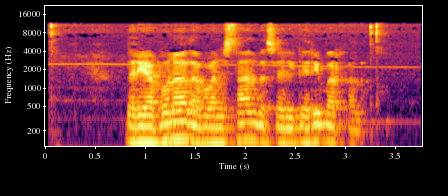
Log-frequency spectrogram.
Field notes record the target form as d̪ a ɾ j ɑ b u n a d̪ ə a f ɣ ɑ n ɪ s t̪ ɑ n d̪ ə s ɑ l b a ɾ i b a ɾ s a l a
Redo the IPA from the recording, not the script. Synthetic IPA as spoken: d̪ a ɾ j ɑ b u n a d̪ ə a f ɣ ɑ n ɪ s t̪ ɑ n d̪ ə s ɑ l ɡ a ɾ i b a ɾ x a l a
